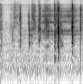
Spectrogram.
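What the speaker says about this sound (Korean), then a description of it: "카드 좀 섞고" Tarot cards shuffled by hand, a brief run of soft riffling flicks and snaps, close and quiet, with no speech.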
